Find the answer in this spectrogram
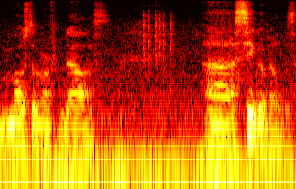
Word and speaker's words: Seagoville: they're mostly for most of them from Dallas Seagoville is how it's pronounced II grow and then after about a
